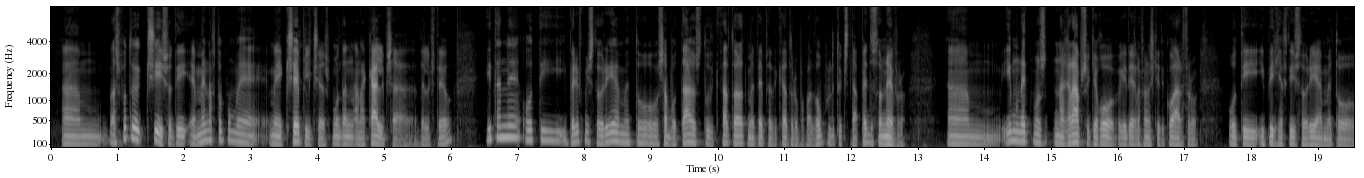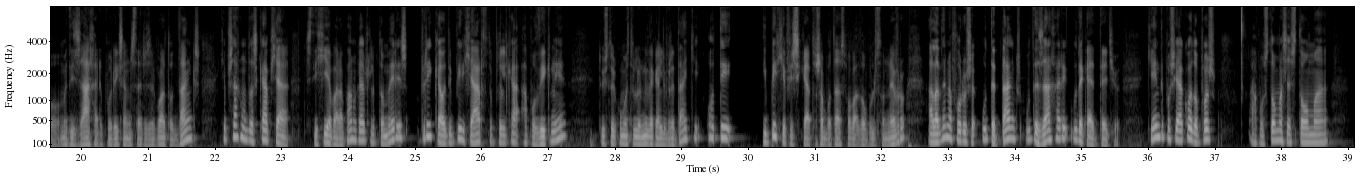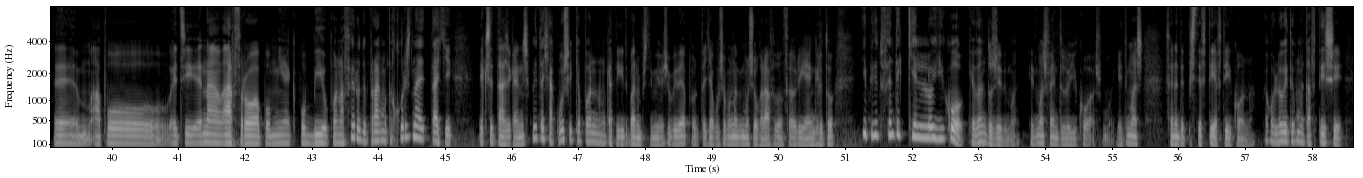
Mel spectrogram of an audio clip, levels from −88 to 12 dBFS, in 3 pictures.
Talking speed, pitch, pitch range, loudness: 180 wpm, 115 Hz, 100-140 Hz, -34 LUFS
